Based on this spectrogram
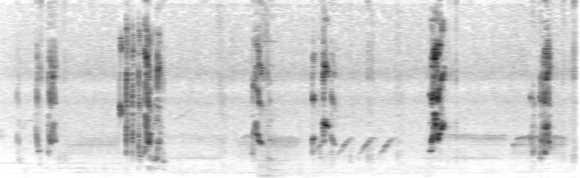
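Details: Purple lovebird, a female making her nest, gives irregular high chattering chirps, a quick rattled cluster early on and several short thin squeaks later, in a quiet room.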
